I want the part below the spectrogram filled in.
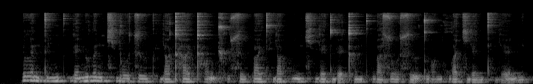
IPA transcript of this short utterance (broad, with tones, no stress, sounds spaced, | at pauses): l ə˥˩ n t̪ i˧˥ ŋ pʰ ɥ ɛ˧˥ n ɻ w ə˥˧ n t͡ɕʰ j o˥˧ ʊ̯ t͡s ɹ̩˥˩ pʰ j ä˧˥ kʰ a˥ ɪ̯ kʰ ɑ̰˨˩ ŋ ʈ͡ʂʰ u˦ s ɹ̩˧˥ p a˥˧ ɪ̯ t̪ʰ j ä˥˧ p y˥˩ n t͡ɕʰ j ɛ˥ t̪ ɥ ɛ̰˨˩ kʰ ə˥˧ n pʰ w ä˥˧ s o˥˩ ʊ̯ s ɹ̩˨˩ t̪ w ɑ˥ ŋ x w ä˥ t͡ɕ j ɛ˧˥ n t̪ʰ j ɛ̰˨˩˦ n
